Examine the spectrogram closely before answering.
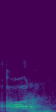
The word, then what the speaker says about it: autumn: missing it in Sometimes some words have silent letters in them and this is one of those tricky words that has a silent letter in it and on the very end of autumn is an in but you don't hear that in it's a silent letter all you hear is the um sound that's the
